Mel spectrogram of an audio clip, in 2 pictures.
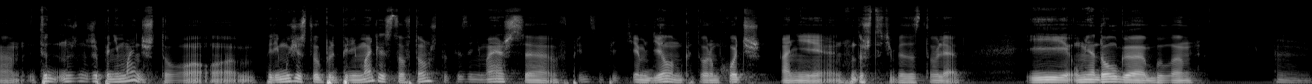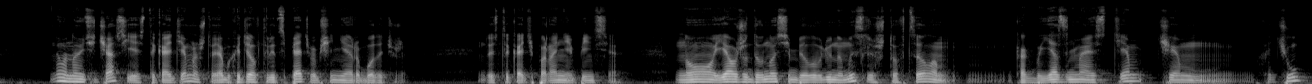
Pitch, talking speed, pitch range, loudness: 105 Hz, 160 wpm, 95-115 Hz, -26 LUFS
